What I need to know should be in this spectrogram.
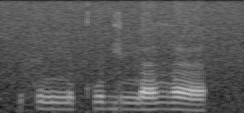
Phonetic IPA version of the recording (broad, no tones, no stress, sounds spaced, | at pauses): f ʉ nː ʉ kʷʰ e ɡʲ ʉ m œ ɣ œ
